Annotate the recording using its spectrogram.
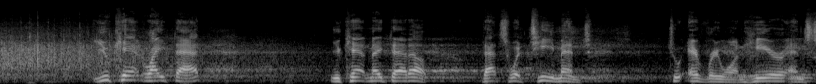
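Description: An elderly man speaks with animation through a microphone in a large echoing hall.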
